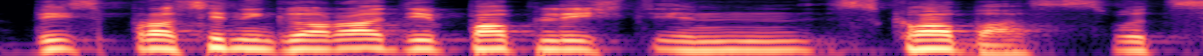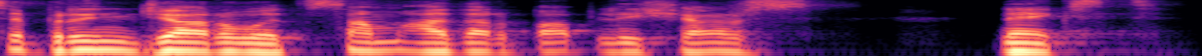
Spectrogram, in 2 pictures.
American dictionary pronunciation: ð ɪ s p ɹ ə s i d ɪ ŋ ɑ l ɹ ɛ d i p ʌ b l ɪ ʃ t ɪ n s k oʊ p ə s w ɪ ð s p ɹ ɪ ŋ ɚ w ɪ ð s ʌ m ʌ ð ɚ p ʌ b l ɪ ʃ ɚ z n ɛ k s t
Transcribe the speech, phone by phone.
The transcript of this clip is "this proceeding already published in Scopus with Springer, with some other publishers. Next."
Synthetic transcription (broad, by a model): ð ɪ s p ɹ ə s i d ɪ ŋ ɑ l ɹ ɛ d i p ʌ b l ɪ ʃ t ɪ n s k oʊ b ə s w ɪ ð s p ɹ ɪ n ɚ w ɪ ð s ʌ m ʌ ð ɚ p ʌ b l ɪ ʃ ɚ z n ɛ k s t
